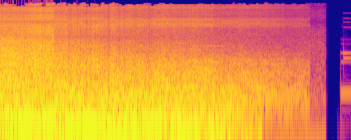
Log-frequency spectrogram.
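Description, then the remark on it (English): A loud blast of sci-fi laser fire, as several Santas simultaneously fire lasers at a machine, and the machine's explosion erupt at once, a dense roaring rumble that fades out over a few seconds. No voices are heard. “the Santas simultaneously fired their lasers at the machine!”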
